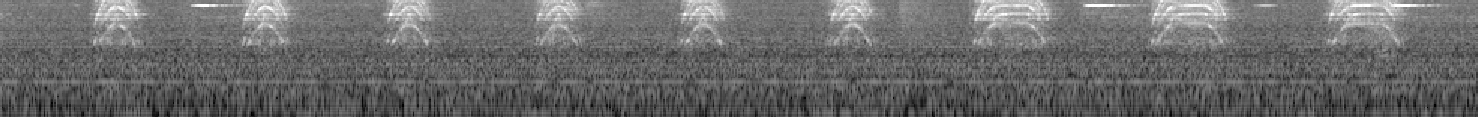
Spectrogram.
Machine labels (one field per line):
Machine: slide rail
